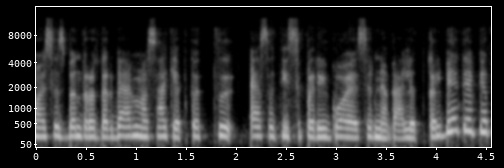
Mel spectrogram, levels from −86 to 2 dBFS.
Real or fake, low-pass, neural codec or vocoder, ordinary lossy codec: real; 9.9 kHz; none; Opus, 16 kbps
